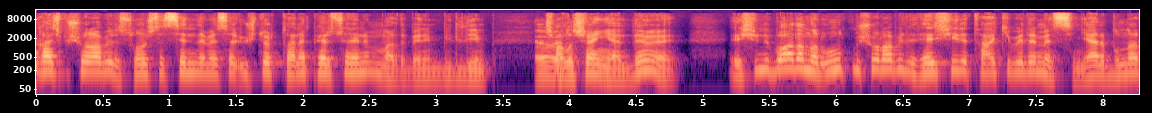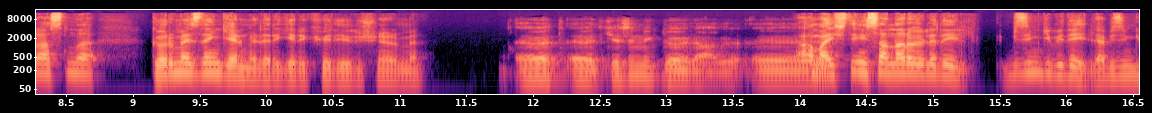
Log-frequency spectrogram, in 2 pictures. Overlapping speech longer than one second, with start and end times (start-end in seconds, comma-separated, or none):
none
